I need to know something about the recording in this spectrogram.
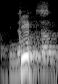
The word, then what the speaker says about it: gauge: Gauge, bacanya gauge ya.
